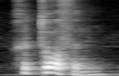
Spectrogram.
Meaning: past participle of treffen
- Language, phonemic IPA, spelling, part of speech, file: Dutch, /ɣəˈtrɔfə(n)/, getroffen, verb, Nl-getroffen.ogg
